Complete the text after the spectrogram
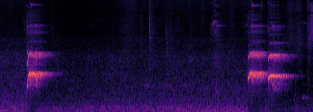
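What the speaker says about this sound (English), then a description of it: "Barking that he's doing is all just attention barking" A dog attention-barks three times, one sharp bark, a pause, then two quick barks in a row, loud and close.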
